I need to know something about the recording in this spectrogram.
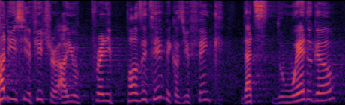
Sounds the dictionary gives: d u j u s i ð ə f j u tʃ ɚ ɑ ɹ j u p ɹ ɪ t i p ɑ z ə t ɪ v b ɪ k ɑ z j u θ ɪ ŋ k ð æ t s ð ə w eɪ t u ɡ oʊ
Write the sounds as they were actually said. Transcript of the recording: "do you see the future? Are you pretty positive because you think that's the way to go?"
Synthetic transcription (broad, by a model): d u j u s i ð ə f j u tʃ ɚ ɑ ɹ j u p ɹ ɪ t i p ɑ z ə t ɪ v b ɪ k ɑ z j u θ ɪ ŋ k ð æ t s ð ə w eɪ t u ɡ oʊ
